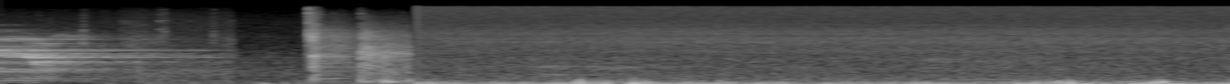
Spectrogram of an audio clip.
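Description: Intro music fading out, then an arrow sound effect about a second and a half in: a quick whoosh and sharp hit with a short ringing tail. After it comes an outdoor hiss with an irregular low rumble and occasional low thumps.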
